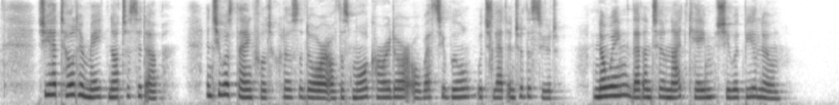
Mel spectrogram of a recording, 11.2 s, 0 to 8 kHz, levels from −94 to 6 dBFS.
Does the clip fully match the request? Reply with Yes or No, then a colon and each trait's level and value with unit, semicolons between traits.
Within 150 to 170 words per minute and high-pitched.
No: average, 200 wpm; high, 225 Hz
